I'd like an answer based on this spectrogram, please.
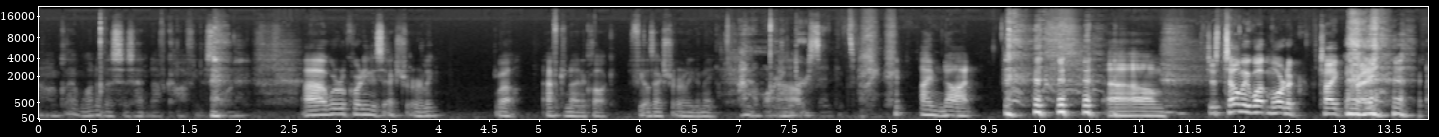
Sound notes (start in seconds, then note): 9.6 laughs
